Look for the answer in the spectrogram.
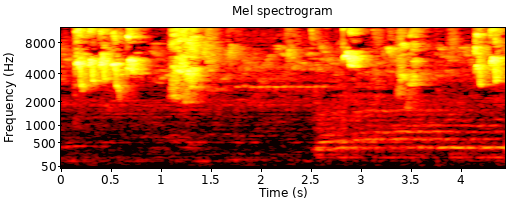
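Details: A caged female sunbird, known as kolibri, sings vigorously and is ready for a singing contest. She gives bursts of very high, sharp, twittering chirps separated by short pauses, over a low steady hum.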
